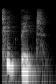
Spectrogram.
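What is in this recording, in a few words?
"tidbit", British English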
